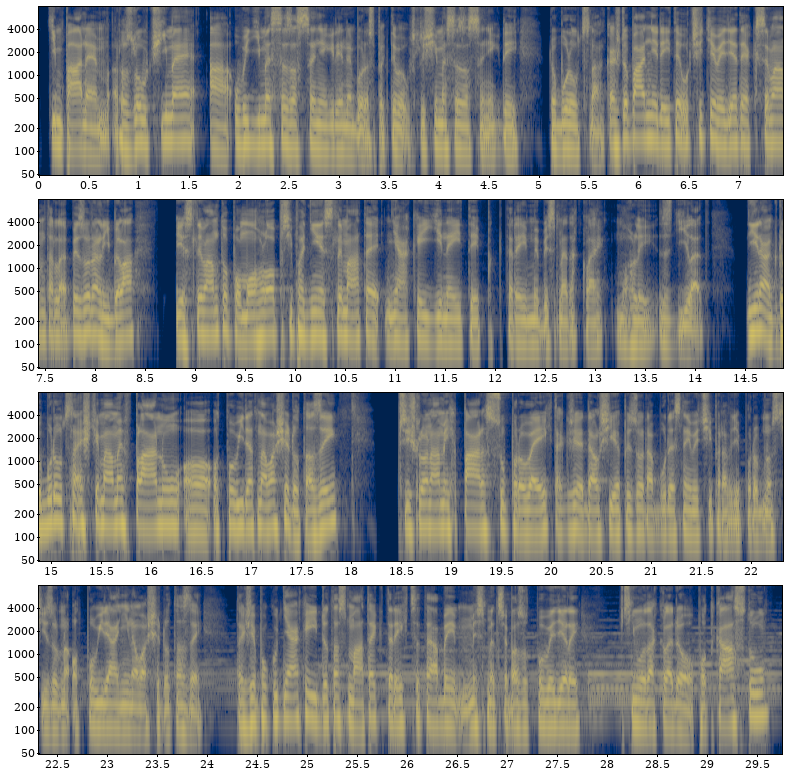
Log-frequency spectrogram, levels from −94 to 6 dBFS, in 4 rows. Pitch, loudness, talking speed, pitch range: 125 Hz, -20 LUFS, 175 wpm, 115-135 Hz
